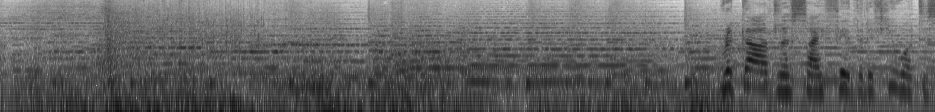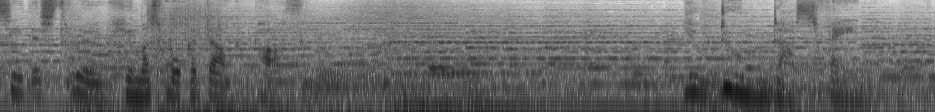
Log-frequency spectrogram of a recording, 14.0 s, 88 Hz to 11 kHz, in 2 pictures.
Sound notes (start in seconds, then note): 0.2 smashing rubble; 1.5 magic fx; 2.9 jumping woosh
